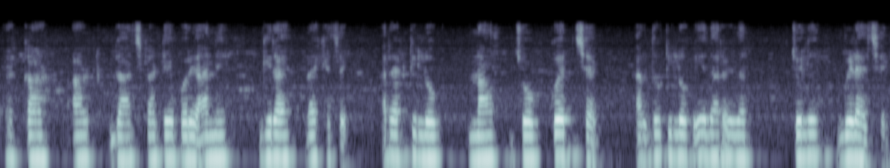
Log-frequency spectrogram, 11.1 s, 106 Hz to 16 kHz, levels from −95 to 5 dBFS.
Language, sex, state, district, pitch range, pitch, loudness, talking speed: Bengali, male, West Bengal, Jhargram, 140-150 Hz, 145 Hz, -19 LUFS, 100 wpm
